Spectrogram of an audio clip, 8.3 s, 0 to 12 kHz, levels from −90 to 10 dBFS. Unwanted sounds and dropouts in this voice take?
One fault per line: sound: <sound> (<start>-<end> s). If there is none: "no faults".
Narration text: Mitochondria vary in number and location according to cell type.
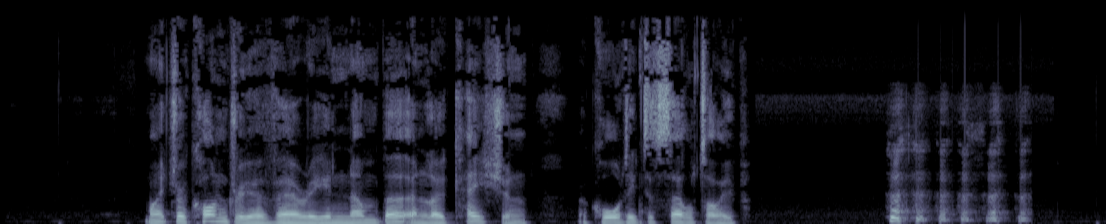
sound: laugh (6.6-7.8 s)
